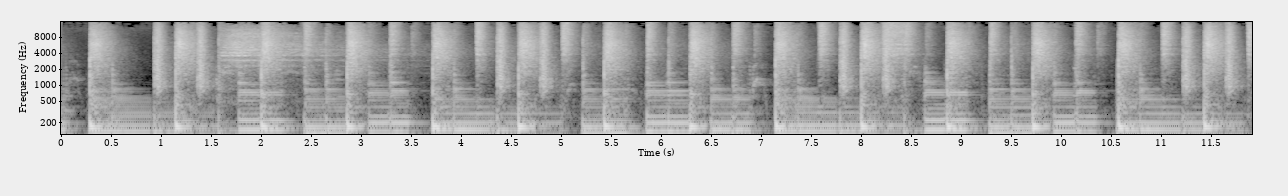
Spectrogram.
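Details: Loud funk music with driving bass guitar, plucked guitar and punchy drums fills the whole stretch.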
